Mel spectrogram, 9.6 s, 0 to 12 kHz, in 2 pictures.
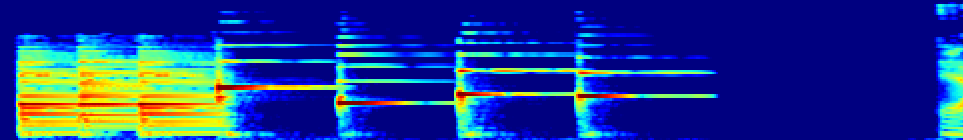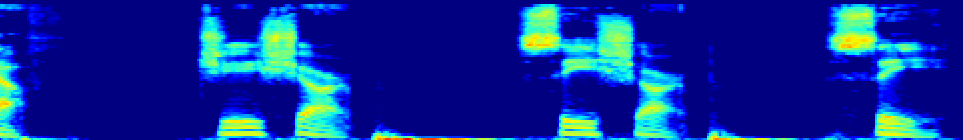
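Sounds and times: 
four-note major piano melody for ear training: 0.1 - 3.6.

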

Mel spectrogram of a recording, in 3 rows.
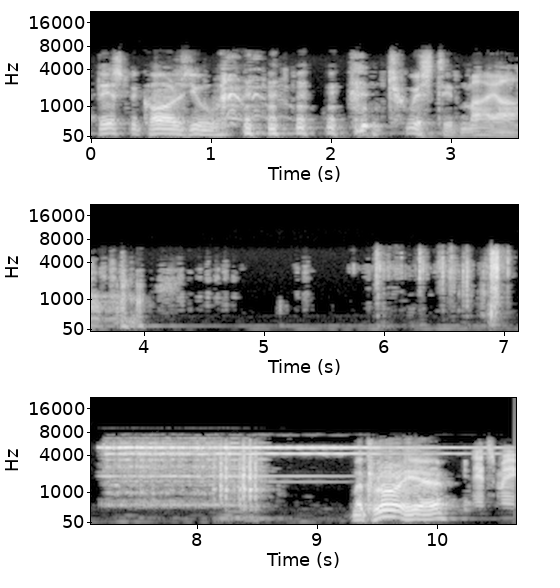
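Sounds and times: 
speech: 0.1 - 4.1, 9.3 - 10.6
laughter: 1.0 - 2.5, 3.7 - 4.1
telephone bell ringing with a sustained metallic jangle: 7.2 - 10.6.

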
